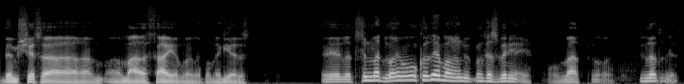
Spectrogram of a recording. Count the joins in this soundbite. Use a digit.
1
